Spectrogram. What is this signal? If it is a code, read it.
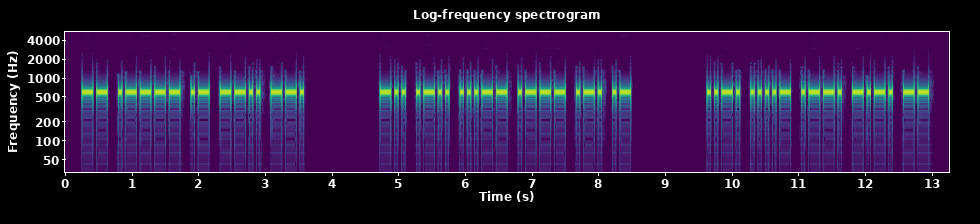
Morse code, heard as a keyed tone, about 22 wpm, 600 Hz. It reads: M1AZG DL3JRA F4PCM
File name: Callsigns-22wpm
